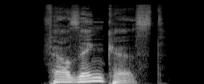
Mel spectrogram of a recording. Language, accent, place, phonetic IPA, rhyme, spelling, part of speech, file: German, Germany, Berlin, [fɛɐ̯ˈzɛŋkəst], -ɛŋkəst, versenkest, verb, De-versenkest.ogg
- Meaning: second-person singular subjunctive I of versenken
